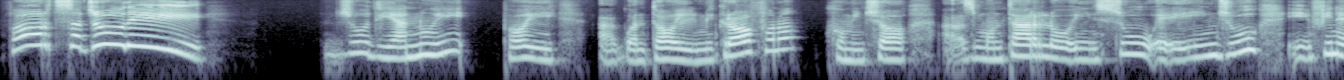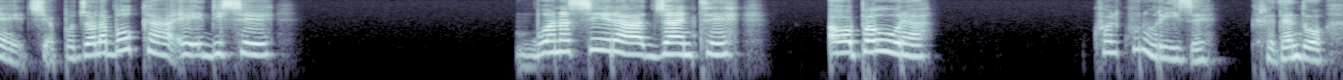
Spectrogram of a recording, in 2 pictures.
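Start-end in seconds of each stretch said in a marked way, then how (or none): 0.0-1.6 shout. A narrator's reading. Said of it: "gridò". 13.9-17.1 frightened singer. Acted. Judy on stage, frightened.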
